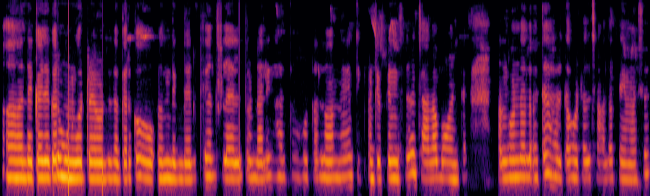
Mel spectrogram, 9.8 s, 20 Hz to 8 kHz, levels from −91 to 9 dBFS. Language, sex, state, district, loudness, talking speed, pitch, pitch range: Telugu, female, Telangana, Nalgonda, -17 LUFS, 140 wpm, 215 Hz, 210-225 Hz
